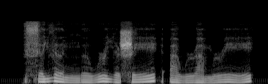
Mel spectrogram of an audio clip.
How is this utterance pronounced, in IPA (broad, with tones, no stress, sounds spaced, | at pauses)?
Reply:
s ə˧˥ j l əː˨˩ n ŋ əː˨˩˦ w ɹ i˨˩ ə̯ ʂ e˧˥ | ʔ a˨˩˨ w ɹ a˨˩˨ m ɹ e˨˩˦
